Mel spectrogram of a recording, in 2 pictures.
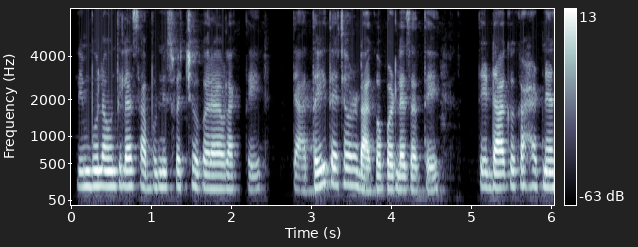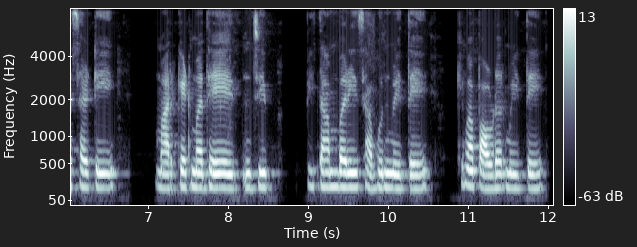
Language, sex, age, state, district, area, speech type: Marathi, female, 30-45, Maharashtra, Wardha, urban, spontaneous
